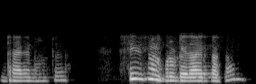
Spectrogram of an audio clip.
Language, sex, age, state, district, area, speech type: Tamil, female, 18-30, Tamil Nadu, Tiruvarur, rural, conversation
